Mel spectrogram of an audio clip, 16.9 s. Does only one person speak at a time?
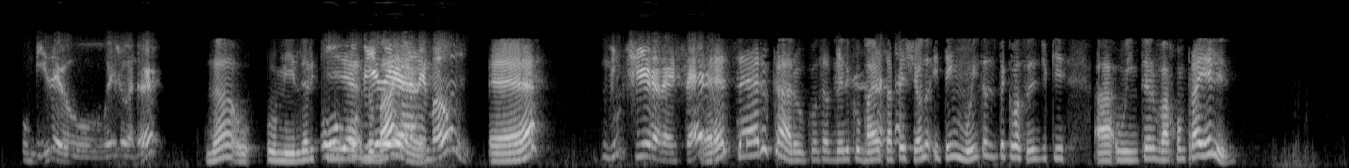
No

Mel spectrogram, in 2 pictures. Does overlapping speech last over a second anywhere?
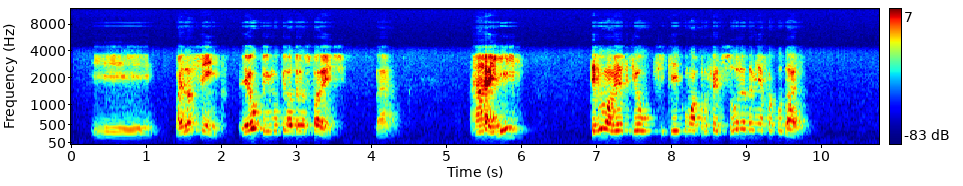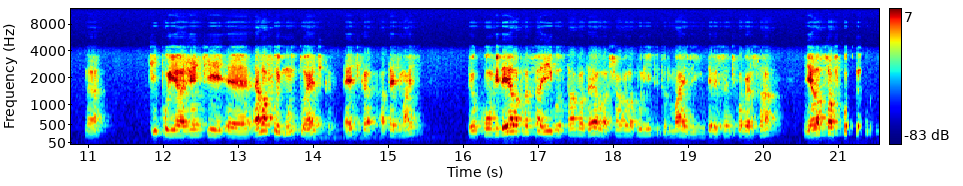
No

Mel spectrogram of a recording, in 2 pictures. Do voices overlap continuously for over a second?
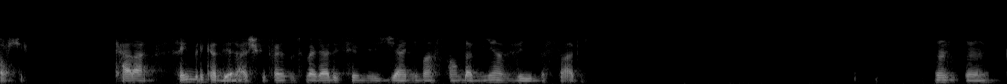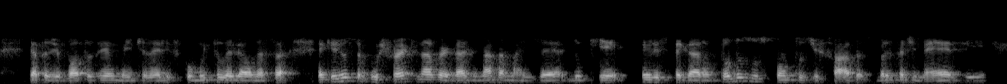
No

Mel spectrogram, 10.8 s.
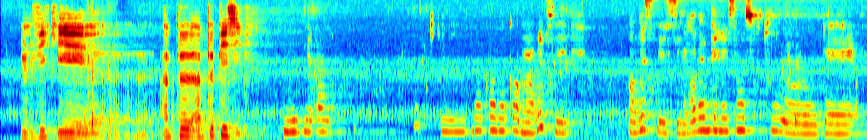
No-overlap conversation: Yes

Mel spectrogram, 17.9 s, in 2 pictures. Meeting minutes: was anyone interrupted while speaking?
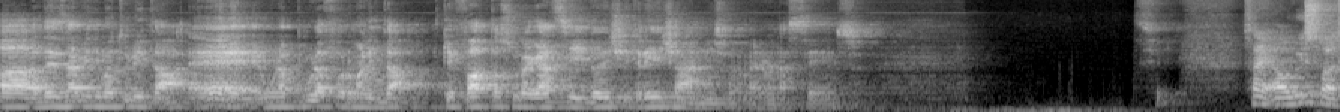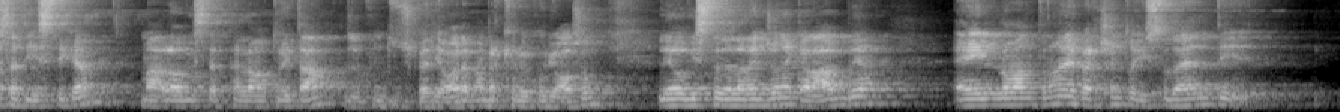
No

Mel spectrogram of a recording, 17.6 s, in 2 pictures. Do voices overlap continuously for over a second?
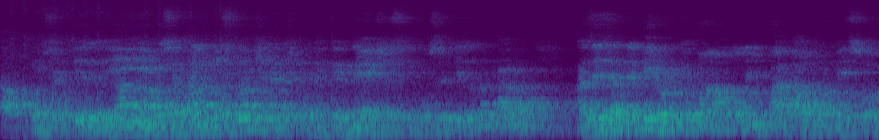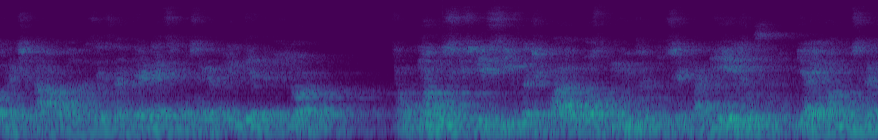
Yes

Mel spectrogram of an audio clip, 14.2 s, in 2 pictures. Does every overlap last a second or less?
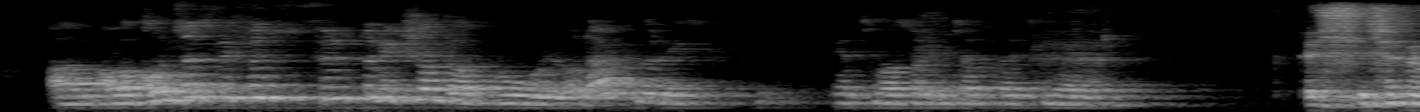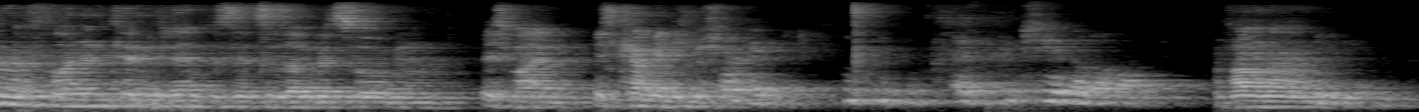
Yes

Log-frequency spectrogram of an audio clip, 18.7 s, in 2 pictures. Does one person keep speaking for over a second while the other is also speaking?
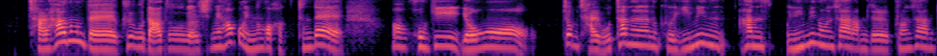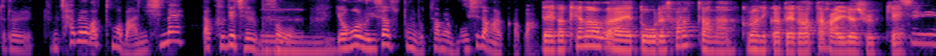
No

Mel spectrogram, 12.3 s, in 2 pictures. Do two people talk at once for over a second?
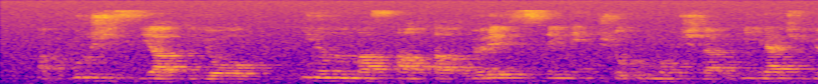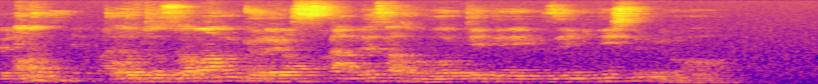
Yes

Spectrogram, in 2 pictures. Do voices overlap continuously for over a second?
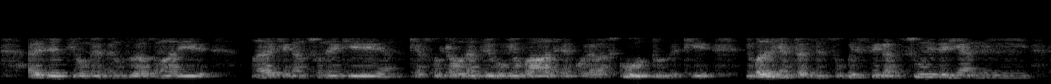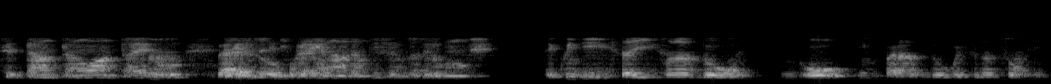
Yes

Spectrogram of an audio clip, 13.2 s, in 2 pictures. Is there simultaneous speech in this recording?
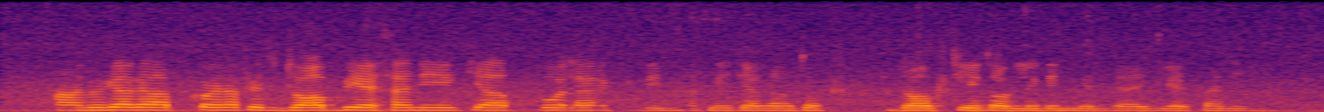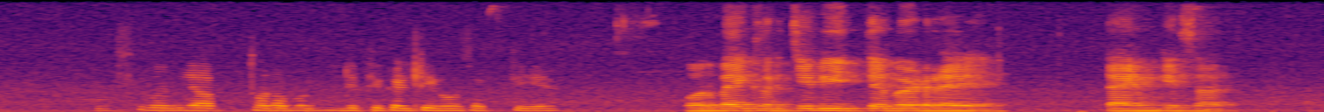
No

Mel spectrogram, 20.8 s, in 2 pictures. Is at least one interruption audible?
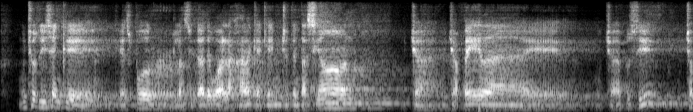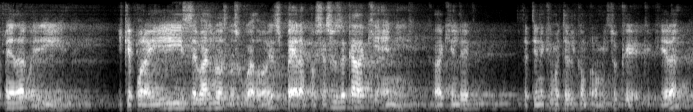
No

